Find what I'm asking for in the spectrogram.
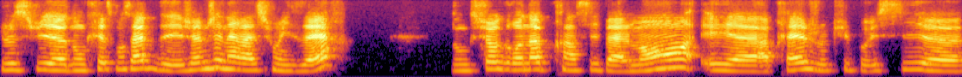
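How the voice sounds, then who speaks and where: A woman's fairly high voice at a moderate pace, with ordinary pitch variation and a quiet background. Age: 20s. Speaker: youth political activist. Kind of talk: panel introduction. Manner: hesitant, many fillers.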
